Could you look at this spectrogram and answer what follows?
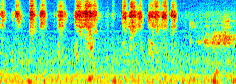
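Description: Pen or marker writing an equation on a board or paper, a run of short scratchy strokes in quick bursts, close and fairly quiet over a low steady hum.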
